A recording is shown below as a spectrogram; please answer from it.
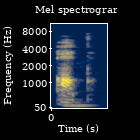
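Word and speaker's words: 鴨: You shut your lips like you are going to pronounce B, but you don't, which is fascinating.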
